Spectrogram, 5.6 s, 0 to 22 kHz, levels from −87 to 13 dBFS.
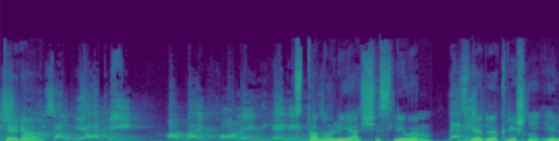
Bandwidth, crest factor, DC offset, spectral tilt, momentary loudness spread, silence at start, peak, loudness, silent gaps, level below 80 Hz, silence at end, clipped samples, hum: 16.5 kHz; 16 dB; under 0.1%; -5 dB/octave; 10 LU; 0 s; -4 dBFS; -21 LUFS; none; -38 dBFS; 0 s; under 0.1%; none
